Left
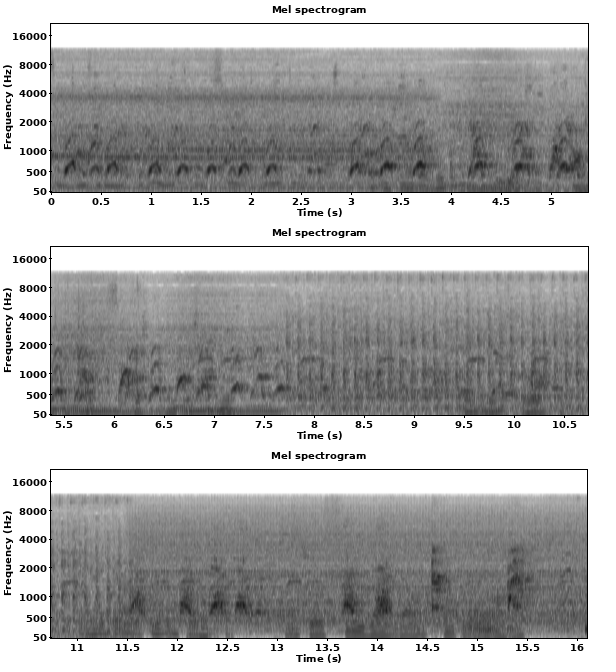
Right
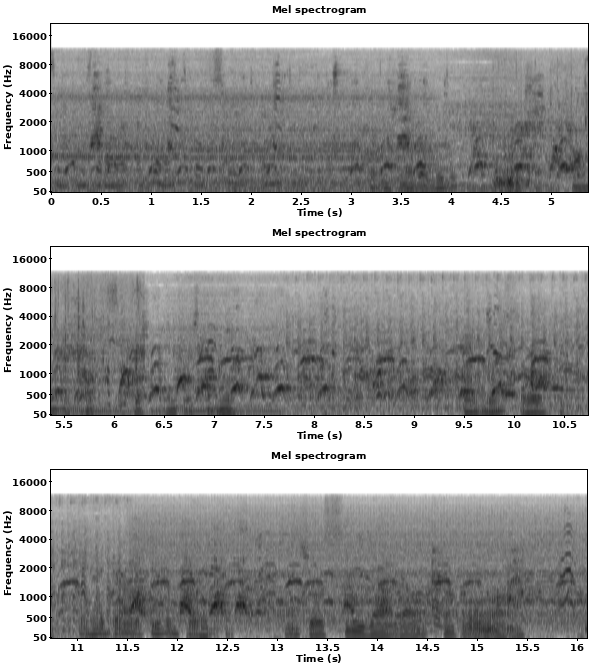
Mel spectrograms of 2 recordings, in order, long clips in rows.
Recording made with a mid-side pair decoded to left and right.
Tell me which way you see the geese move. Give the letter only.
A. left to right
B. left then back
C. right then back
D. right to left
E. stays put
E.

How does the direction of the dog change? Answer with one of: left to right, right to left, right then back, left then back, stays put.
right then back.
